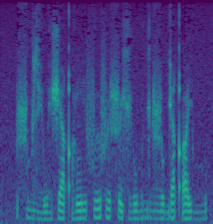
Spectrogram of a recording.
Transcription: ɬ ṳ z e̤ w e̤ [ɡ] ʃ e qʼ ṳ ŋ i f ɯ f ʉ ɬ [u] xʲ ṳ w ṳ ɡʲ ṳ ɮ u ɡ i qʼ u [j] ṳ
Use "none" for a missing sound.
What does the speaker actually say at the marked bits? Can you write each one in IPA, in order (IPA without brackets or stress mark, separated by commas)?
none, ʉ, j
